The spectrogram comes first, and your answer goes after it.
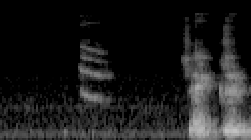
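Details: Young kittens of the brown tabby Janine at Purrfect Pals, in rambunctious morning play before breakfast, hungry for feeding; one short, high, harmonic mew, then two louder voiced bursts in a small room.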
